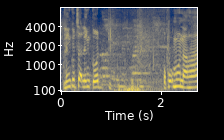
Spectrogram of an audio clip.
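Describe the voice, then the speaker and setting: A man hosting a casual walking vlog with an Agusan del Sur accent, speaking in a coaxing, repetitive way as he gently encourages his companion outdoors. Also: sits high, level tone, normal speed. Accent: Agusan del Sur Filipino. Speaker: vlogger host. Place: outdoors on a street and court.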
